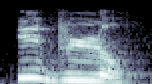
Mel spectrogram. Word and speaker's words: hublot: lettre achetez aspirer à un hublot un hublot donc pas de liaison je vais pas dire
